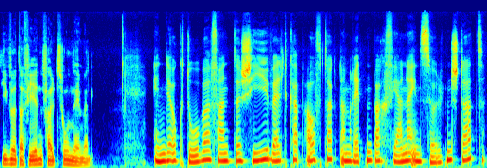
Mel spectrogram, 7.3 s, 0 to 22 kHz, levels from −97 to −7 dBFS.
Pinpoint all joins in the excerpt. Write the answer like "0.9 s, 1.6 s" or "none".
none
